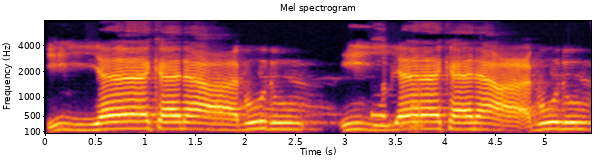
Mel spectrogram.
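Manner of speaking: slow chant, throat narrowing but opening on the ain of "na'budu"; correct recitation. Shown as a demonstration. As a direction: recite "na'budu" with the ain half closed then opened. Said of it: "dia gaya nak rapat, dia buka".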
